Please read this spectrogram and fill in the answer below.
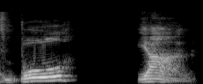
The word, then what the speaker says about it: bouillon: It's bull yan, like wool, but with a B.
